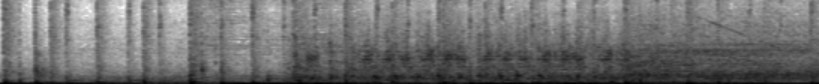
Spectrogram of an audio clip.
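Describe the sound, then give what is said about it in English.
A car engine, boosted by an auxiliary battery, turns over and then settles into a steady, loud rumbling idle with a low droning hum, with no voices. “That way he wouldn't have to help me start it every time I come here. Auxiliary, battery.”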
